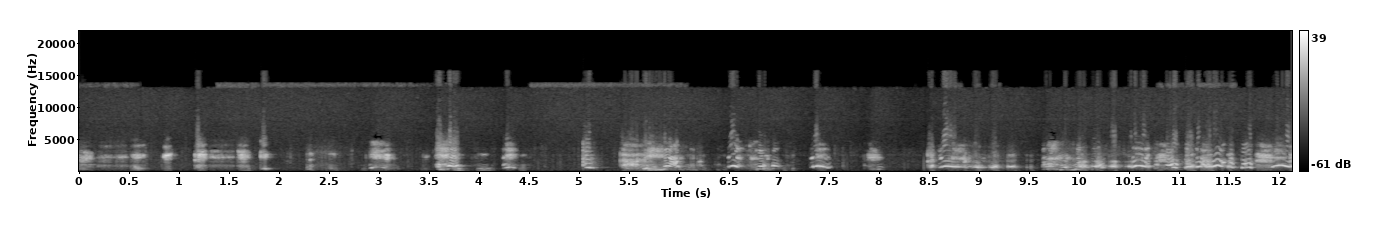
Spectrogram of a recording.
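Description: A young woman laughs and shrieks excitedly nearby.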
